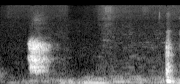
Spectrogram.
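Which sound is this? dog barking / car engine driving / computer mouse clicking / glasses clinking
dog barking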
